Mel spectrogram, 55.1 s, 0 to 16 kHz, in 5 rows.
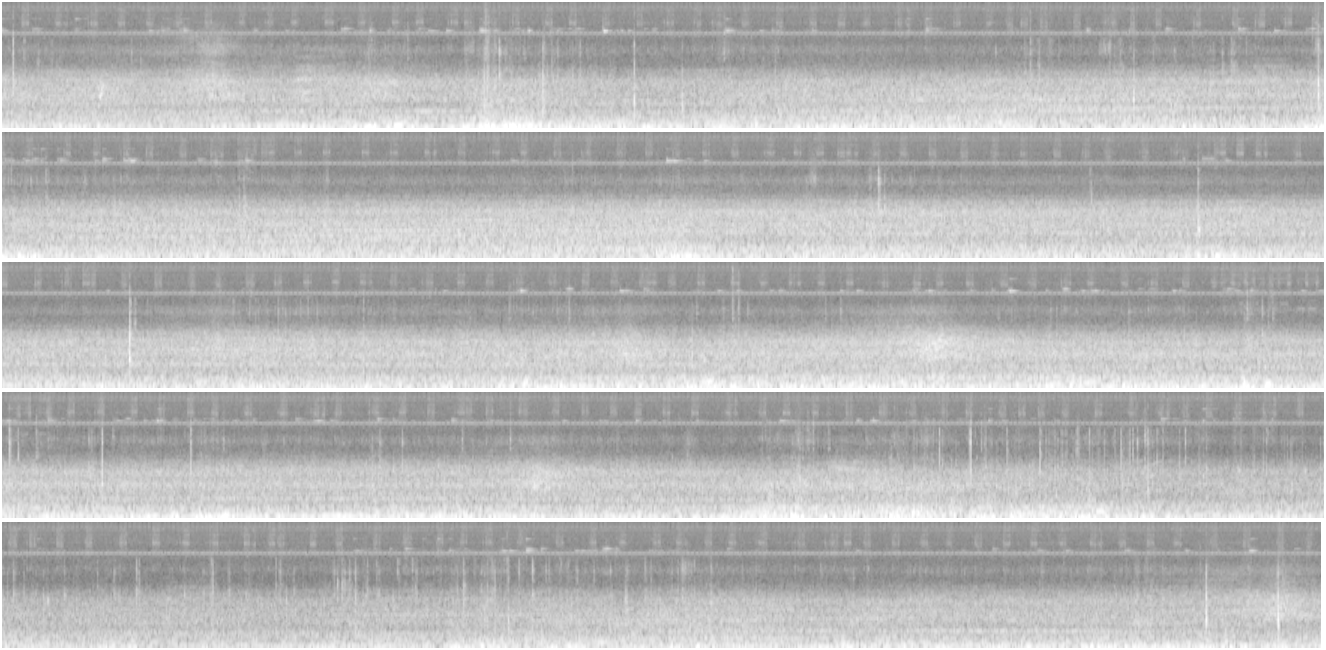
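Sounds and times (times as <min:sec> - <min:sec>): car interior engine and tyre rumble: 0:00.0 - 0:55.0.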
